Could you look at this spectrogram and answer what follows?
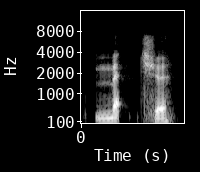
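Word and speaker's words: Nmecha: me, Borne out and Meta, as I learned, that's how you say his name today. Don't say the N, it's silent.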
